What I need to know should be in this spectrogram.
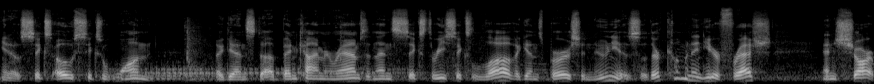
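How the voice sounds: At a moderate pace, a man speaks at medium pitch with ordinary pitch variation and a fairly bright tone.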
